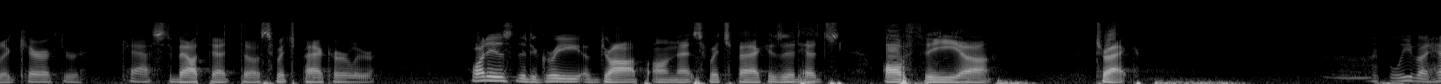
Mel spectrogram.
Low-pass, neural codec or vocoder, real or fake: 7.2 kHz; none; real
